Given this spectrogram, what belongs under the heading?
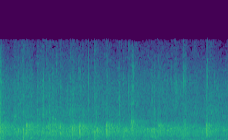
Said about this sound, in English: Can we just clap our hands to the Lord for his mercy?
